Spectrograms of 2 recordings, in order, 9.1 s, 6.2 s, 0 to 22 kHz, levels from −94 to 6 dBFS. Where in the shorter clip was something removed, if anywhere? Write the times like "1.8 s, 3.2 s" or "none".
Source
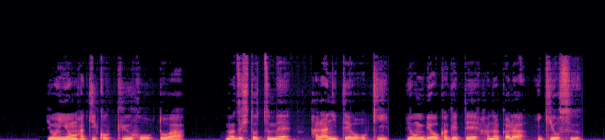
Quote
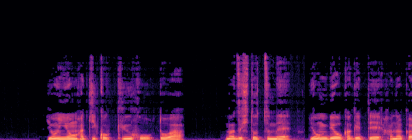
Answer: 4.6 s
